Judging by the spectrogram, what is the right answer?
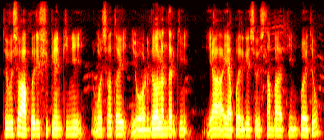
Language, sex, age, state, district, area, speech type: Kashmiri, male, 18-30, Jammu and Kashmir, Shopian, rural, spontaneous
